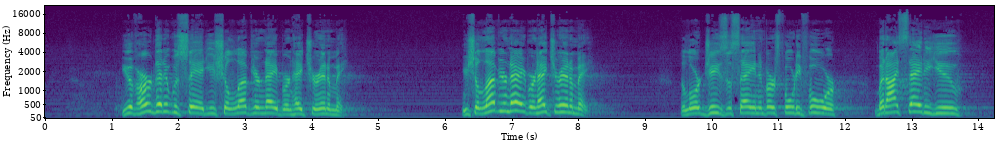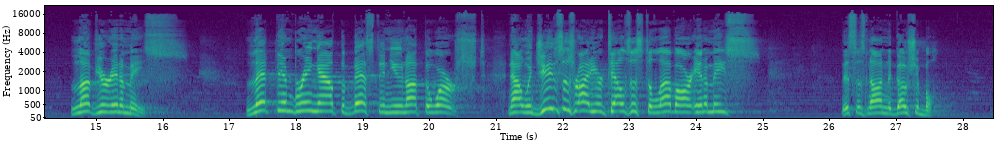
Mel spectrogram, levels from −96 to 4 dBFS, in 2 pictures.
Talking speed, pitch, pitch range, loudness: 140 wpm, 215 Hz, 180-250 Hz, -21 LUFS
